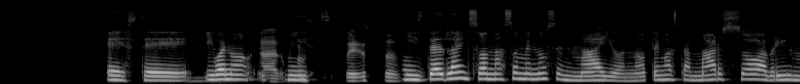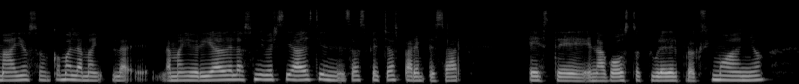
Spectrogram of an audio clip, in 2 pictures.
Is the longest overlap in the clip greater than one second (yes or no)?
yes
